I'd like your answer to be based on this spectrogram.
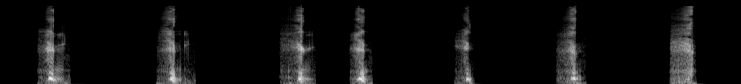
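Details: Violent, very loud hiccups in a quiet room: seven abrupt, sharp vocal catches, about one a second and irregularly spaced. They come from a run of persistent episodes lasting minutes to hours each, recorded 11/1/19 to 11/20/19.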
